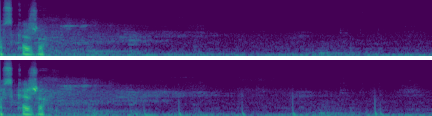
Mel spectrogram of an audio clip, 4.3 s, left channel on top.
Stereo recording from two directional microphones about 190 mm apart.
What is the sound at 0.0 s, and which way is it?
Speech, 15° left (ahead or behind).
